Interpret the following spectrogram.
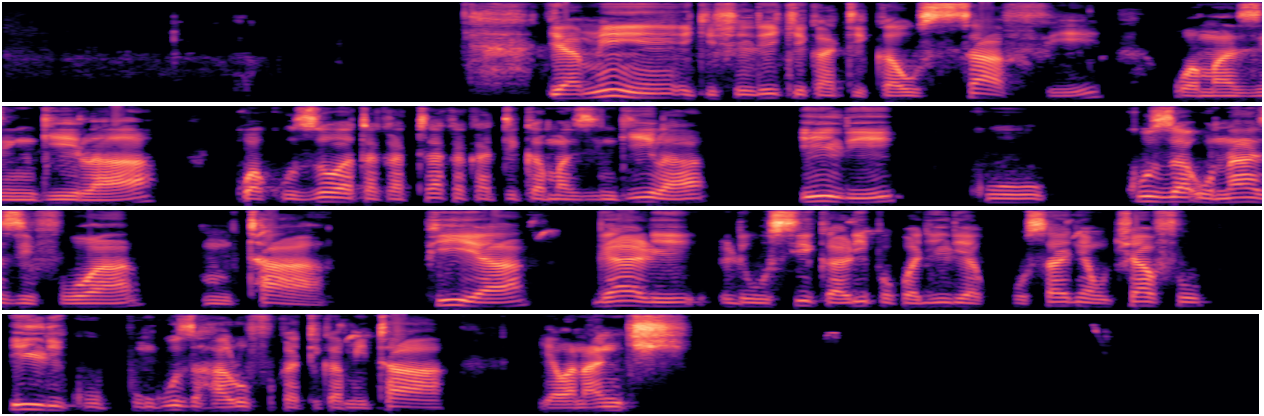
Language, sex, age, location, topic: Swahili, male, 18-24, Dar es Salaam, government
